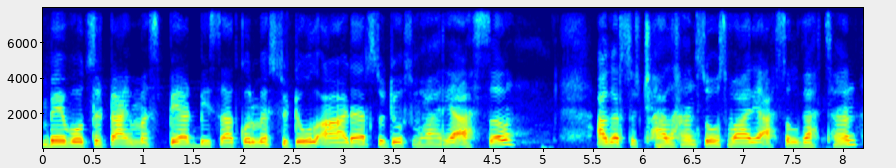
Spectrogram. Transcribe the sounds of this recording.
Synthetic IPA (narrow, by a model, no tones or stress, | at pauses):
beʋoːt̪sɨʈaːjmɐspeʈ̚bisaːt̪̚koɾmesiʈoːlaːɖɐɾsut̪oːsʋaːɾjaɐsɐl | ɐɡɐɾsut͡ʃʰalhɐnsoːsʋaːɾjaɐsəlɡɐɦt͡sʰɐn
